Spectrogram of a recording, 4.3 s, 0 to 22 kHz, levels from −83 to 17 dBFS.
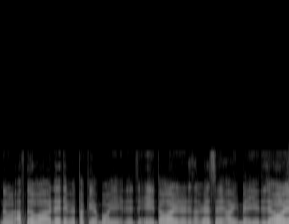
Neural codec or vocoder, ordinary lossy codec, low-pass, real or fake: codec, 16 kHz, 2 kbps, FunCodec, trained on Chinese and English, 25 frames a second; MP3, 64 kbps; 7.2 kHz; fake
